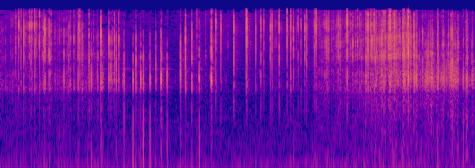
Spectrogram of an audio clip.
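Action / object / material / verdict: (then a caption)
scrape / hollow textured plastic globe lamp / plastic / none. Long nails scratch a hollow, lit, textured plastic galaxy moon lamp, a globe held in the hands close to the mic. The result is a dense, continuous run of bright, crinkly scratching and clicking over a steady low hum, growing slightly louder and busier near the end.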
